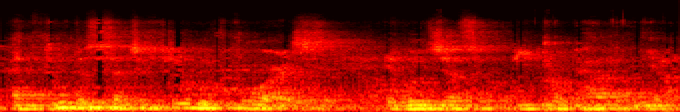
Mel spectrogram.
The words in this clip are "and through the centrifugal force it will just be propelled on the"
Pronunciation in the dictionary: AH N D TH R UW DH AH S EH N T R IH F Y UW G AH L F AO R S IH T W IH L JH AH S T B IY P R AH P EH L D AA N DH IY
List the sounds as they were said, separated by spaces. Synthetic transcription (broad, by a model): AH N TH R UW DH AH S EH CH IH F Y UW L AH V F AO R S IH T W IH L JH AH S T B IY P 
